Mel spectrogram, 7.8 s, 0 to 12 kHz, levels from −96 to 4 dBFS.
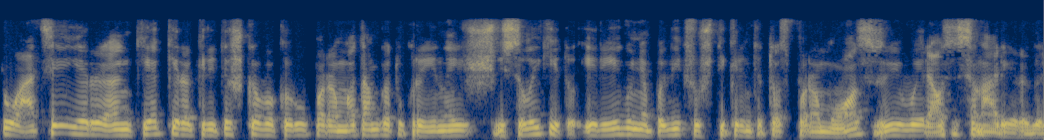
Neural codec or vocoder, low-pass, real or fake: none; 7.2 kHz; real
